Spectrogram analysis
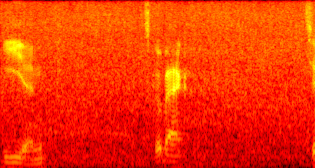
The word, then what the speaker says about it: Ian: hurricane I am Ian I always pronounce it wrong because you know it's Ian I keep saying iron and not Ian let's go back see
